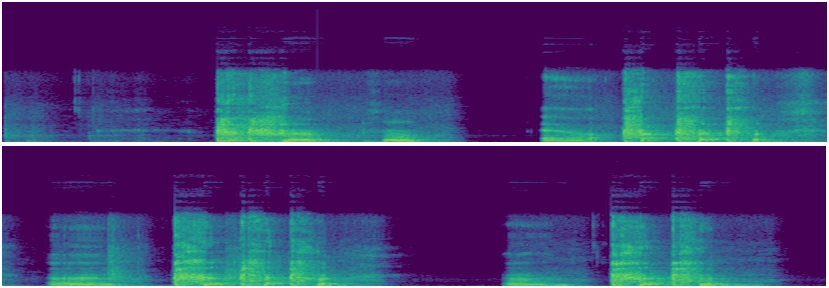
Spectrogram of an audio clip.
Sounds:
Cough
